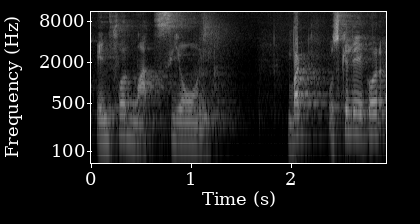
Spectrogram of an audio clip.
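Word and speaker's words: Information: Same spelling है, बट we speak, we pronounce इन्फॉर्मासियोन.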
